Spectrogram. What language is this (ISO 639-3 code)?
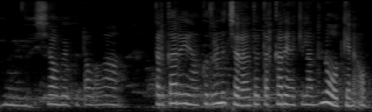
kan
